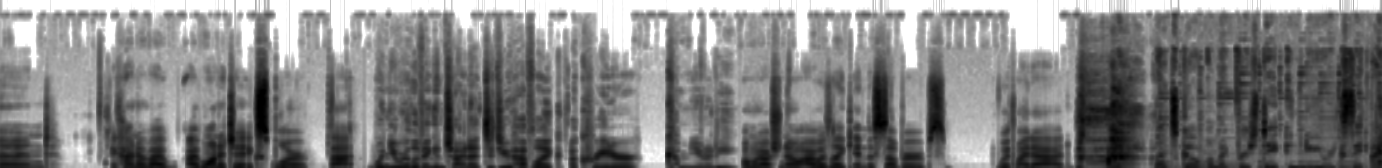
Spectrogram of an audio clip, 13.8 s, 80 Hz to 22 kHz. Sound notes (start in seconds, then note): 10.8 laugh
